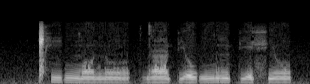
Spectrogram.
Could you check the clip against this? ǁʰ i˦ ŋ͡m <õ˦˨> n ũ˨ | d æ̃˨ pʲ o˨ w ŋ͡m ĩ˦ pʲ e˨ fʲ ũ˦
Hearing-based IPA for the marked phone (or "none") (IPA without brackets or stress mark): õ˨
